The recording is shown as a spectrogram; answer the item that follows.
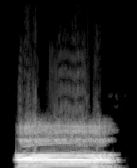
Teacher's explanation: विवृति यानी बड़ा तो बड़ा में आ जाएगा आ पूरा मुह खुलेगा आ ऐसे आवाज आएगी ठीक है उसके बाद से अर्ध विवृति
